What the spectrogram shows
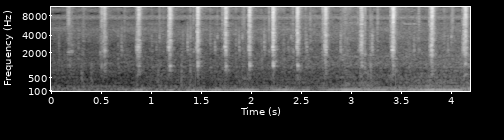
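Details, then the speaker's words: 2000 BMW E39 540i M62 4.4L V8 running: sharp, fairly regular ticks three to four a second over low hum from timing chain play; owner suspects failing guide, likely the U guide, needing chains and guides. "You see that in there? That's called chain play. You do not want that."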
